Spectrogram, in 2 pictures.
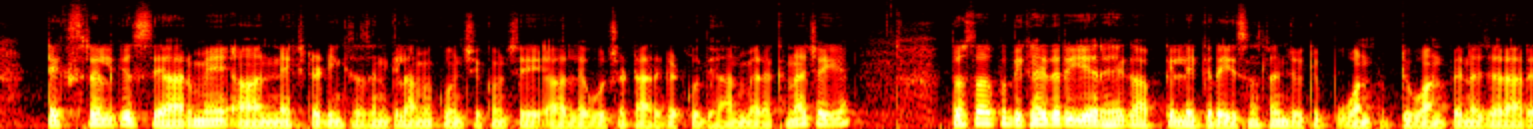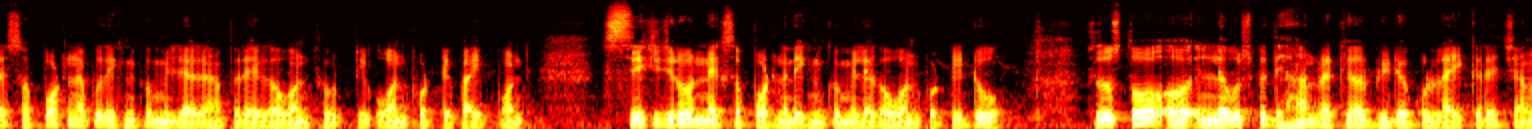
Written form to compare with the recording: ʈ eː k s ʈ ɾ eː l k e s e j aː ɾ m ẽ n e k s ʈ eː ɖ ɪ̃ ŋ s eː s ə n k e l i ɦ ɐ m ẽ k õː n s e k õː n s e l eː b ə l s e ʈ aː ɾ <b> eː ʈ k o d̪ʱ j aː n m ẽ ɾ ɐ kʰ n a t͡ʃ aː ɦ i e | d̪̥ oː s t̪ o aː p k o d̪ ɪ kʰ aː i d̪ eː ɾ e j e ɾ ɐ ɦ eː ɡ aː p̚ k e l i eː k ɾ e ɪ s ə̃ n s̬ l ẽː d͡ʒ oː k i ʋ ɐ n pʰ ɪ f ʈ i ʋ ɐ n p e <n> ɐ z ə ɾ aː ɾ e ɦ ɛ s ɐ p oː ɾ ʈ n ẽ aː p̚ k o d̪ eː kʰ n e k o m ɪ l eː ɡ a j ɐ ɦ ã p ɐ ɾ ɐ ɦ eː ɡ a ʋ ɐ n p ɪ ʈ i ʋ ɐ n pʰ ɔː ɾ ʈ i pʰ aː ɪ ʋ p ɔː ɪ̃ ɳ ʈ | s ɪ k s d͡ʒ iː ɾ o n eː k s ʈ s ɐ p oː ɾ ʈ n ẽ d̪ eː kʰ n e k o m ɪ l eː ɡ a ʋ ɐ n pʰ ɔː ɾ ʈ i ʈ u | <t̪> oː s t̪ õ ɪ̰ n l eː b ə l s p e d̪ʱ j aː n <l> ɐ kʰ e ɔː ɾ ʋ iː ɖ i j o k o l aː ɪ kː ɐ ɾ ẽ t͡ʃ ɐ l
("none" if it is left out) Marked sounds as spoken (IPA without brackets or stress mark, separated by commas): ɡ, n, d̪, ɾ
